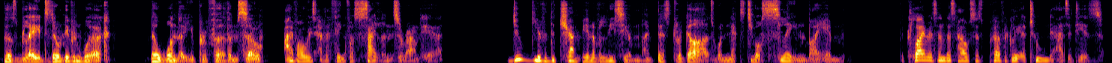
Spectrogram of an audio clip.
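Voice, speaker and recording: A haughty underworld god-king from a video game speaks in a very deep, heavily rasping voice that is a bit bright, delivering formal, dryly contemptuous judgments like a stern father. His pitch swings widely at a moderate pace in this heavily acted, theatrical character dialogue. The sound is close and dry, with no room sound.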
